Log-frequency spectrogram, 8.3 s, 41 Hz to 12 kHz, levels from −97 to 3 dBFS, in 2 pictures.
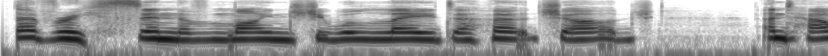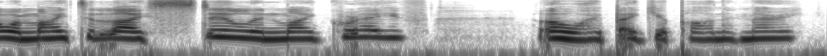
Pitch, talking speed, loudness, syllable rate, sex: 235 Hz, 180 wpm, -18 LUFS, 4.6 syllables/s, female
